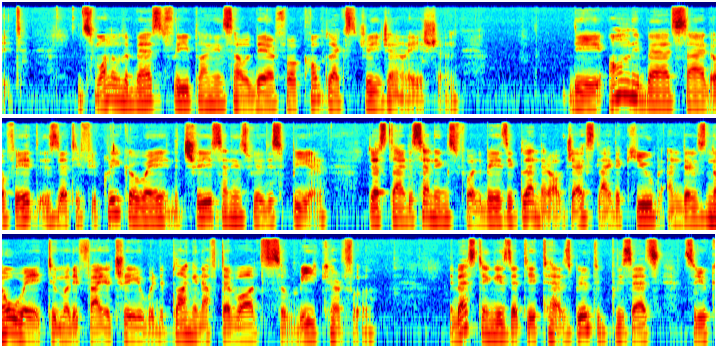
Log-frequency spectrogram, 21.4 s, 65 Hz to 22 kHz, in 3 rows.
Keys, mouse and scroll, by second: 0.0-0.5 middle drag, 0.5 click, 1.0-2.7 shift+middle drag, 2.3-2.7 scroll up 2, 2.7-11.0 drag, 7.0 scroll up 1, 10.7-11.0 scroll down 2, 11.0-13.1 shift+middle drag, 13.1-17.4 drag, 17.4 scroll up 1, 17.7 Tab, 17.9 scroll up 1, 18.4-18.8 scroll down 2, 18.5 Tab, 18.8 x, 19.0 scroll up 1, 19.4 shift+a.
